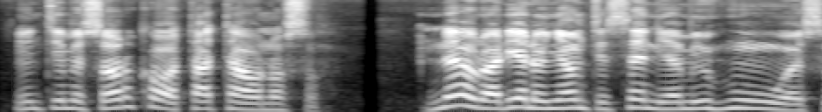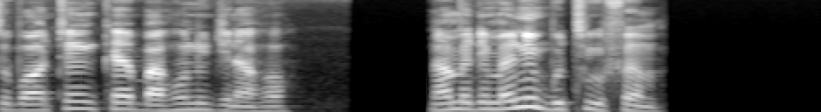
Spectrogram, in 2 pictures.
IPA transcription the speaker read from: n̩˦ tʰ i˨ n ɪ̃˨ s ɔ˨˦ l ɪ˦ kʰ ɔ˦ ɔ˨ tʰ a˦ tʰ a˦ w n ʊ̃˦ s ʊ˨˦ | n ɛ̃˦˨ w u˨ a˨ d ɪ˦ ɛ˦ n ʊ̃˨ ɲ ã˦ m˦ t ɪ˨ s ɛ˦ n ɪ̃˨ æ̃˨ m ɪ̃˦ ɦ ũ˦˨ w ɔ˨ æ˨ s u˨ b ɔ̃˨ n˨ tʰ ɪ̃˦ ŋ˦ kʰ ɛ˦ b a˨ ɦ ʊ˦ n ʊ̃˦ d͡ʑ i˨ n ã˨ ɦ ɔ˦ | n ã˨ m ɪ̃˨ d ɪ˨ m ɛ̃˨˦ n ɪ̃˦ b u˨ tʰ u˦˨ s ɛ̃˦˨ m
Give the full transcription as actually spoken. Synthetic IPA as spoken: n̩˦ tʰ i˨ m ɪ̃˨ s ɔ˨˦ ɾ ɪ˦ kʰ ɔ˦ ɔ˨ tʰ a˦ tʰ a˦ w n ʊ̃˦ s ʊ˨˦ | n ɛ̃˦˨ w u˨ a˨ d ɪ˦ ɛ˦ n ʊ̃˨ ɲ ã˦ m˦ t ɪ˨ s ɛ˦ n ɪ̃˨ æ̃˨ m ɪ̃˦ ɦ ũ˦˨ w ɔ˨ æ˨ s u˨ b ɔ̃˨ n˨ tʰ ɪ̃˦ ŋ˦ kʰ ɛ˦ b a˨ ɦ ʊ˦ n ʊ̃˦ d͡ʑ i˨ n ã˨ ɦ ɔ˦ | n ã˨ m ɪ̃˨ d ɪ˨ m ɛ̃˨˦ n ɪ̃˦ b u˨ tʰ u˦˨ f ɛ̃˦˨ m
